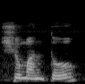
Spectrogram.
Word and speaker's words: shumanto: Uh it pronounced as it's pronounced as shumanto. It's a sanskrit words. It's a weird Sanskrit word.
